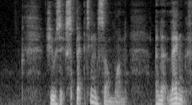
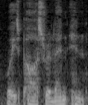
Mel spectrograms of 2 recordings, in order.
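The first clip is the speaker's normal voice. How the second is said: quiet; 4 semitones lower, 10 dB quieter than usual. A narrator's reading. Husband tells of death.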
